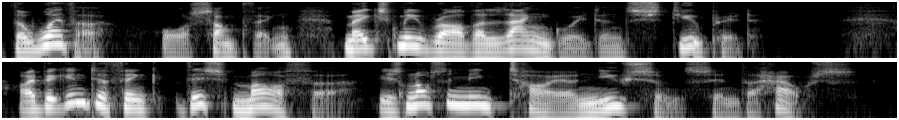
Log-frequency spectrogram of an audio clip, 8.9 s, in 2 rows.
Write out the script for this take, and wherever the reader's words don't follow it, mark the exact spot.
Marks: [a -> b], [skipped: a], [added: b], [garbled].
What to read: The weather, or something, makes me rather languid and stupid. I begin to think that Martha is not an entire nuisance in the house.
The weather, or something, makes me rather languid and stupid. I begin to think [that -> this] Martha is not an entire nuisance in the house.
